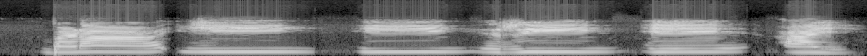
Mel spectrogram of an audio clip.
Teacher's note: अवर्तुलित जिन स्वरों के ओष्ठ गोल नहीं होते बल्कि फैल जाते हैं।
